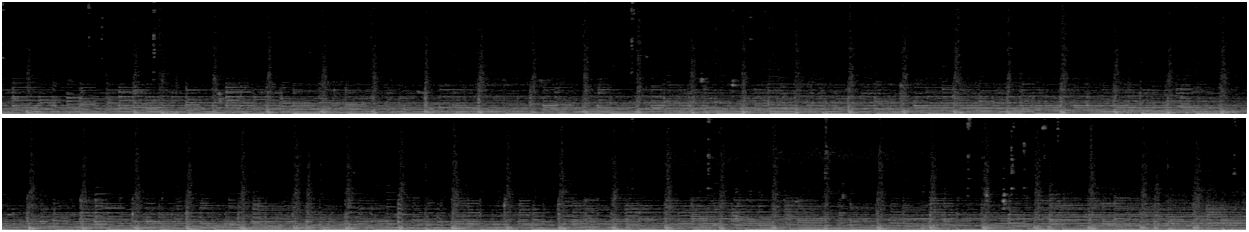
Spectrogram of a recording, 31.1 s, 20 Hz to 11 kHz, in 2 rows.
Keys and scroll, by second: 0.0-5.7 typing, 7.8-14.5 typing, 20.6 Return, 23.0-31.1 typing.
